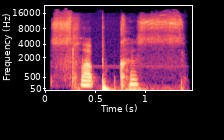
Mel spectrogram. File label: "marysville", Lushootseed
